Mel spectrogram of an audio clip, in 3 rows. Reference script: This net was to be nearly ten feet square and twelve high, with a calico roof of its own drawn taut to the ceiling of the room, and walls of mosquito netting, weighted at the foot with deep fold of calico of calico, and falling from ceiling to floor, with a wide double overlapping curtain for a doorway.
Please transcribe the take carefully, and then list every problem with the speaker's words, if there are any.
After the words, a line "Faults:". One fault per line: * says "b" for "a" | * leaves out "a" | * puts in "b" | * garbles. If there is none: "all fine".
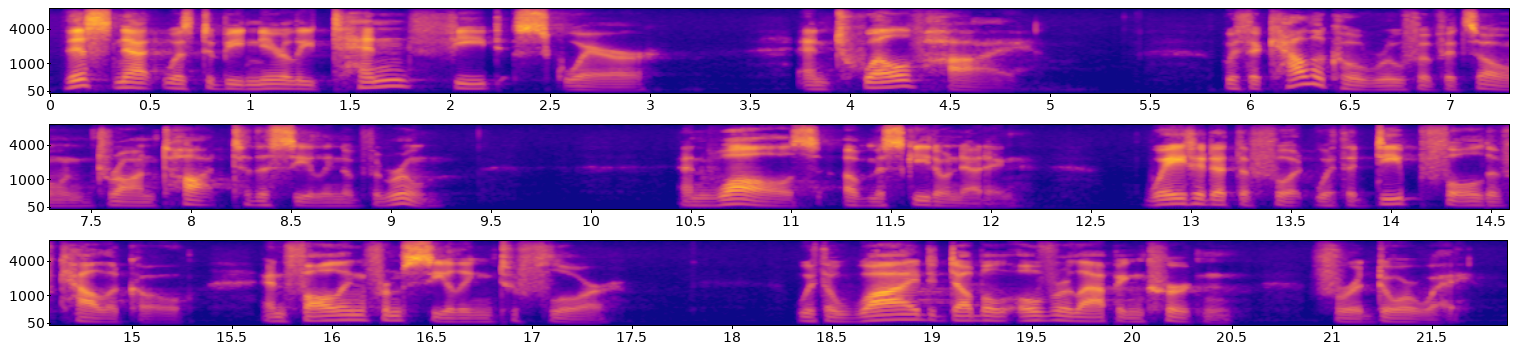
This net was to be nearly ten feet square and twelve high, with a calico roof of its own drawn taut to the ceiling of the room, and walls of mosquito netting, weighted at the foot with a deep fold of calico, and falling from ceiling to floor, with a wide double overlapping curtain for a doorway.
Faults:
* puts in "a"
* leaves out "of calico"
